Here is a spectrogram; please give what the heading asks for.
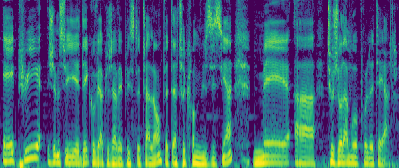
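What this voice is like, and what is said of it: Slight foreign accent in French. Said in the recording (French): “On entend ce petit accent ... petit accent ... j'arrive pas à perdre mon accent”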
